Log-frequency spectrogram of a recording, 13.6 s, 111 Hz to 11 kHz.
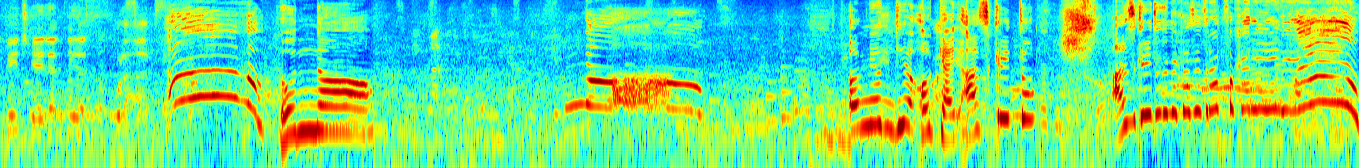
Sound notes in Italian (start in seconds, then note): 1.3 urlo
